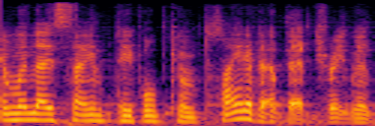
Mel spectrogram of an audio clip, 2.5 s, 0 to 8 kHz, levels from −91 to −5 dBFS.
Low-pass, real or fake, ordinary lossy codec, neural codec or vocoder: 7.2 kHz; fake; AAC, 48 kbps; codec, 24 kHz, 1 kbps, SNAC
